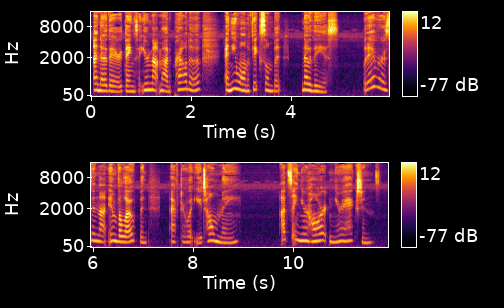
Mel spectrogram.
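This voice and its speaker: Actress as a high-voiced, caring woman confidante. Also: normal speed, darkish tone, no echo, natural voice. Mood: firm, tender. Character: caring, plain-spoken woman, earnest and reassuring confidante. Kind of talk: audio theater acting.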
